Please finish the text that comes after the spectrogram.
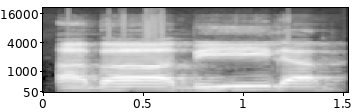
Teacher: الف مدہ کو ایک الف کے برابر کھینچ کر پڑھیں گے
